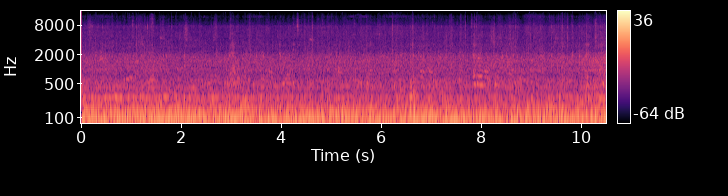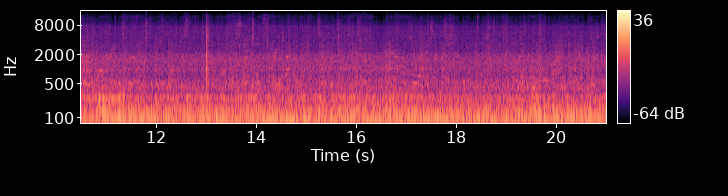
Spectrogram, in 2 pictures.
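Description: Rain patters against a train window.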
